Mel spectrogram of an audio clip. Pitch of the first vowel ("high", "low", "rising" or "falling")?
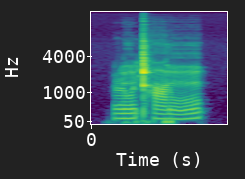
rising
